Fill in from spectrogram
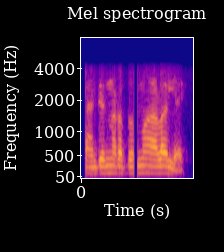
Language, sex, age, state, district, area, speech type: Malayalam, male, 60+, Kerala, Idukki, rural, conversation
